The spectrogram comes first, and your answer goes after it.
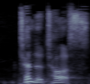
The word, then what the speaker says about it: tinnitus: So tinnitus, and I emphasize tinnitus, US at the end, is the preferred pronunciation. Itis, I-T-I-S, is the common ending in medicine for an inflammation. This is not an inflammation.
